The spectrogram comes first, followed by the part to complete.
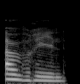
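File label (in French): "avril", French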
